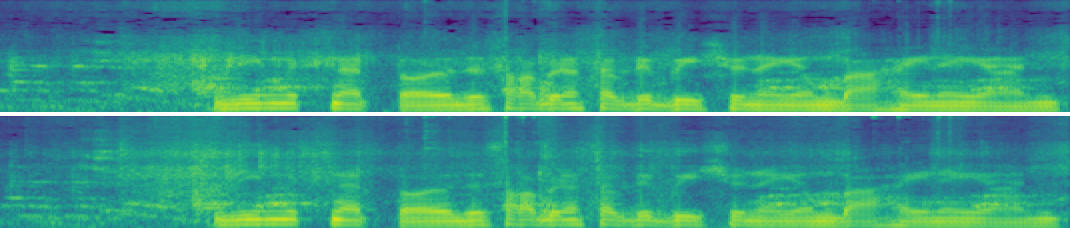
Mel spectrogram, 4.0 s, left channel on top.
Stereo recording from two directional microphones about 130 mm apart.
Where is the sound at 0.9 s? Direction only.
20° right (ahead or behind).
